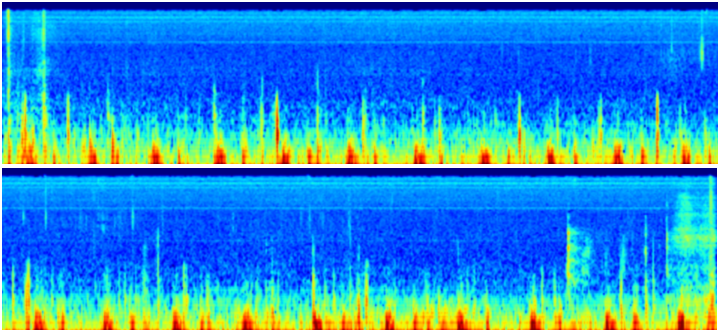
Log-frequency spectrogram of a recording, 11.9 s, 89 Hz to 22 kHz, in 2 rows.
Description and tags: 180081 Heart Beat 01
A heart beat recorded with a ZOOM H6 by using a stethoscope.
unfit, Heart, Stethoscope, Fast, OWI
